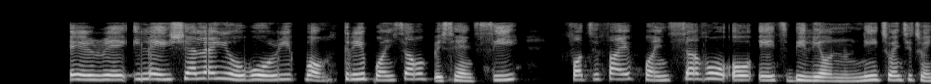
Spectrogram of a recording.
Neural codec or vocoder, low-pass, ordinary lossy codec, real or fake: codec, 16 kHz, 4 kbps, FunCodec, trained on Chinese and English, 50 frames a second; 7.2 kHz; MP3, 48 kbps; fake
